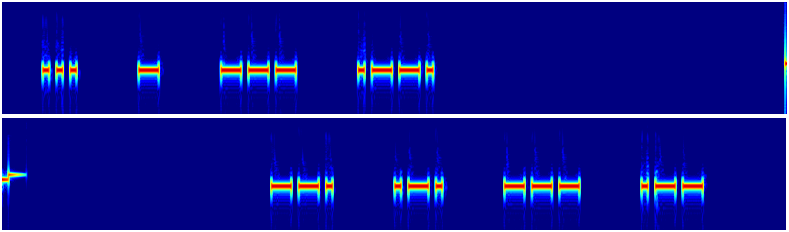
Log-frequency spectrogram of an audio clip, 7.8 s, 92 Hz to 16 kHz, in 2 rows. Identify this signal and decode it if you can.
Morse code, heard as a keyed tone, about 34 wpm, spaced as for 20 wpm, 700 Hz. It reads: STOP GROW
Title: 3x Character Spacing - Top 300 Words - 35wpm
